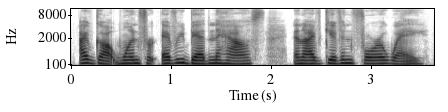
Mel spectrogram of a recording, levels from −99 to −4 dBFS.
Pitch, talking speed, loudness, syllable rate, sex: 185 Hz, 230 wpm, -17 LUFS, 7.1 syllables/s, female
